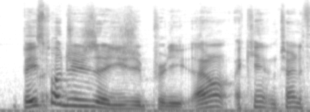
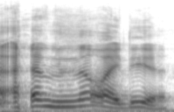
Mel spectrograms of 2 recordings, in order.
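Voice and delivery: laughing; 6 semitones higher, slower than usual. Real, not acted. Laughing along.

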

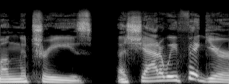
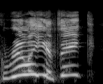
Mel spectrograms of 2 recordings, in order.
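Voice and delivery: very high, eager and hopeful; hopeful surprise. Retold or imitated. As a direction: leap up high, hoping she means it. Frank hopeful again, retold scene.

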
